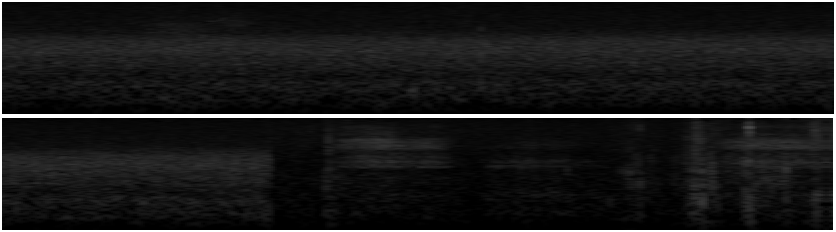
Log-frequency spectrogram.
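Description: Faint, steady outdoor hiss without any distinct event, cutting off suddenly about five and a half seconds in, after which it is nearly silent apart from a few faint ticks.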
